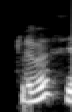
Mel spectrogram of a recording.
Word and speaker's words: Plymouth: Based in Plymouth, I think that's how you pronounce the name, right? – Plymouth, yeah. Plymouth.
